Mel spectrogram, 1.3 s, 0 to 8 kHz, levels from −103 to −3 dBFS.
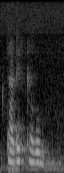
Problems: low volume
